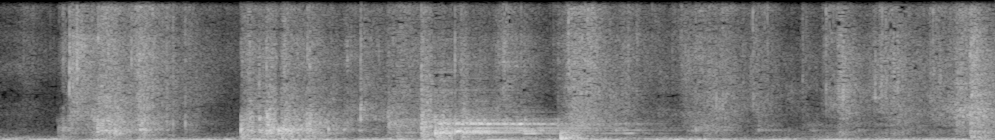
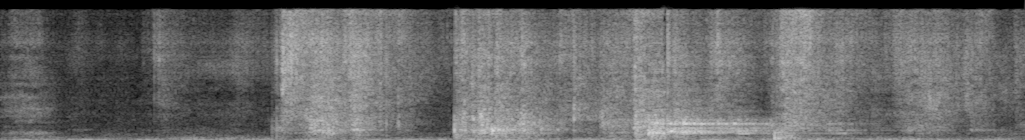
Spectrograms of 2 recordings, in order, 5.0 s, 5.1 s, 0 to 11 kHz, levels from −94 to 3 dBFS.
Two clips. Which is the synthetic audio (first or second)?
second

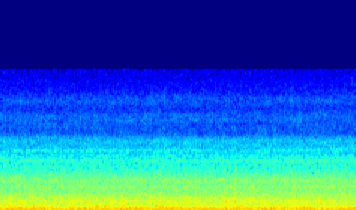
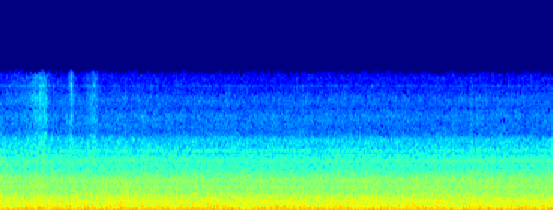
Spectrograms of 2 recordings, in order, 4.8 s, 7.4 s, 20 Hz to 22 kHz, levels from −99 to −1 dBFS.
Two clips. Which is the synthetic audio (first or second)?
second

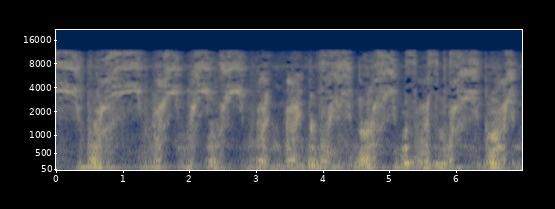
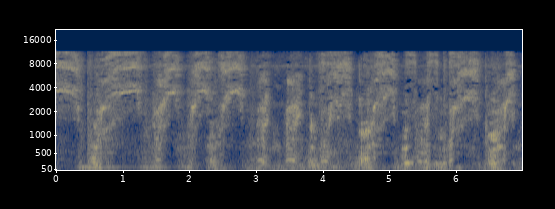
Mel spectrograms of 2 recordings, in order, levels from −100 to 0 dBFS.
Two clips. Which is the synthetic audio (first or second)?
first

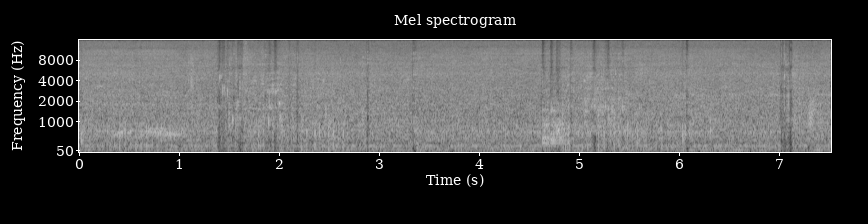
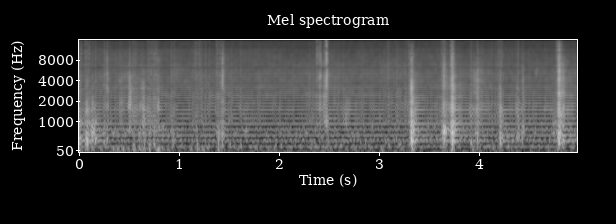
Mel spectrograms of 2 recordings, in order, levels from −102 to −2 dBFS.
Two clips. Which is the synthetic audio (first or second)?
second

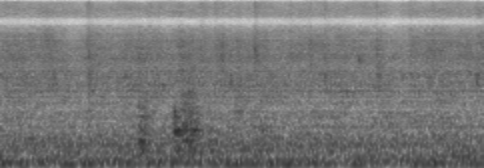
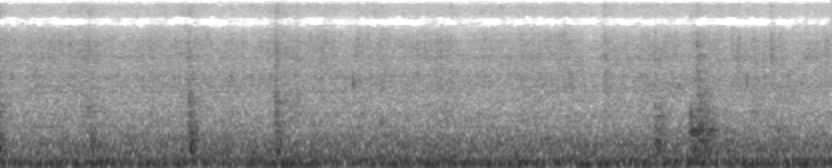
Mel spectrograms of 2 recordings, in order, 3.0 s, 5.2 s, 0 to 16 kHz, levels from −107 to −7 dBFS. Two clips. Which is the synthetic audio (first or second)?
first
